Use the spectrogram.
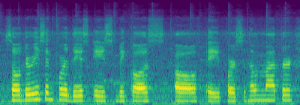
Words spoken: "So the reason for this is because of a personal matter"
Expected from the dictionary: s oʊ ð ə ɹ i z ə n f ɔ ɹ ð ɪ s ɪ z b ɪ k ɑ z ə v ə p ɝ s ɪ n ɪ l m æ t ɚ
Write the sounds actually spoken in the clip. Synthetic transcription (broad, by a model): s oʊ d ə ɹ i s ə n f ɔ ɹ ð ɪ s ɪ s b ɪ k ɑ s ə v ə p ɝ s ɪ n ɪ l m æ t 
